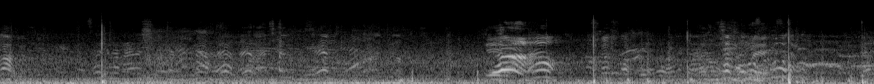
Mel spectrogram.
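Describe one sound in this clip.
A football thuds off a kick.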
